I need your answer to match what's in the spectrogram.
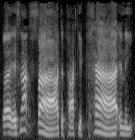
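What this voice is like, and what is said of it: Put-on Boston or Maine accent. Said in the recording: “can you do a good Boston accent? ... that's more a Maine accent actually ... That sounded good. That sounded Boston.”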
